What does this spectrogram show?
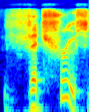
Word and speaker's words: Vetrhus: The name, I'm gonna try my best to pronounce this. The first name is Odd, ODD, and then it's Vetrus, VETRHUS.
